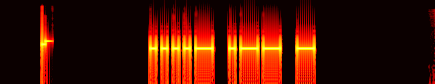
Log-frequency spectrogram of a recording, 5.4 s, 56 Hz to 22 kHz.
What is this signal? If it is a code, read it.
Morse code, heard as a keyed tone, about 17 wpm, 700 Hz. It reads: 4WT
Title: Three Challenging Letter-Number Combinations 17wpm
